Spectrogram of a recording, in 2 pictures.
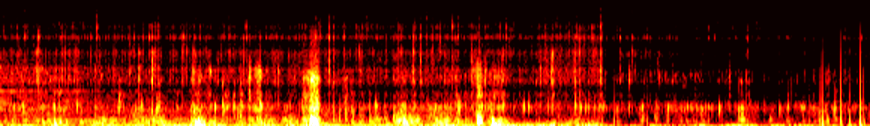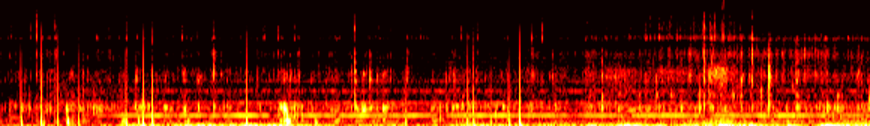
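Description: Underwater sound of water moving around a camera over a coral reef, with many scattered sharp clicks and crackles and a few louder knocks in the first few seconds. A faint steady hum runs through the second half.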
